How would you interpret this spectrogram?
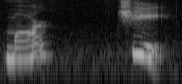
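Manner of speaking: Margie split into two separate beats; slow, separated Margie for counting; syllable by syllable. Shown as a demonstration. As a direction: pause between the syllables of Margie. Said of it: "Let's count the syllables".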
